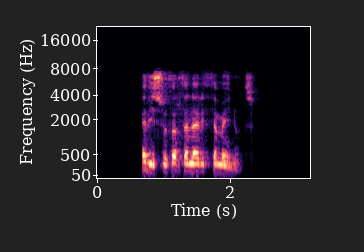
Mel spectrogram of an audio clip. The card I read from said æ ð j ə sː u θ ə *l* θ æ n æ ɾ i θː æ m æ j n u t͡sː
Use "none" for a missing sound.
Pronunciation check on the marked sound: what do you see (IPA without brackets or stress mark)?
ɾ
